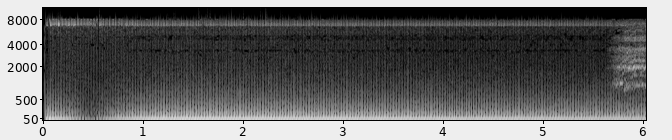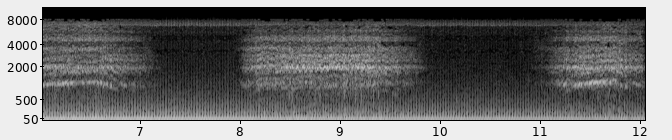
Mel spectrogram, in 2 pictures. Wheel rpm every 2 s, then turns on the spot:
0, 0, 40, 50, 90, 40.
10-12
